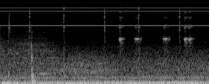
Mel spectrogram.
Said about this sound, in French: Garer la voiture sur le bas-côté. Mettre les warnings. Arrêter la voiture.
